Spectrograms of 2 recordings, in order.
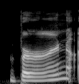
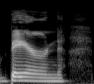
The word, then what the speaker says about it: Bern: I've heard people say burn, but most people, especially those who uh, read or travel at all, know that it's pronounced more with like a more air, bairn bairn.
